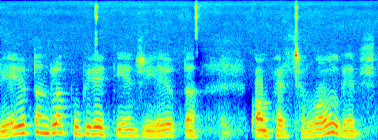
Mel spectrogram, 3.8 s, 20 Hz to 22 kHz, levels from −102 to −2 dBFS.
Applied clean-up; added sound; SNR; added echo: neural mask model Resemble Enhance denoiser.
